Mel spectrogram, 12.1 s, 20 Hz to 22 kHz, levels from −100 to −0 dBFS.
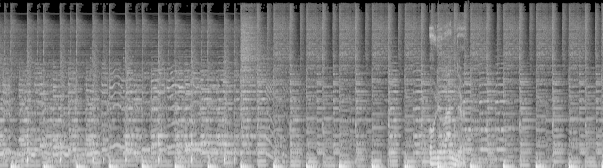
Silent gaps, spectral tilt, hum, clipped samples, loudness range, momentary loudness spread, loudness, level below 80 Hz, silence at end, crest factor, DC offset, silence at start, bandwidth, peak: none; -4.5 dB/octave; none; under 0.1%; 2 LU; 6 LU; -18 LUFS; -20 dBFS; 0 s; 16 dB; 0.3%; 0 s; over 20 kHz; 0 dBFS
